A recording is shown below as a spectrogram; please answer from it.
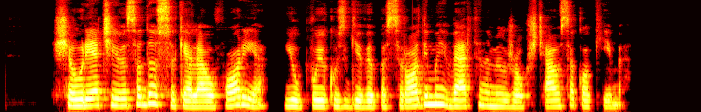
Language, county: Lithuanian, Marijampolė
